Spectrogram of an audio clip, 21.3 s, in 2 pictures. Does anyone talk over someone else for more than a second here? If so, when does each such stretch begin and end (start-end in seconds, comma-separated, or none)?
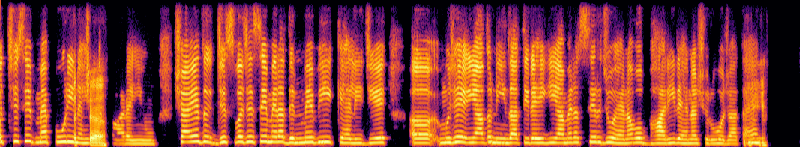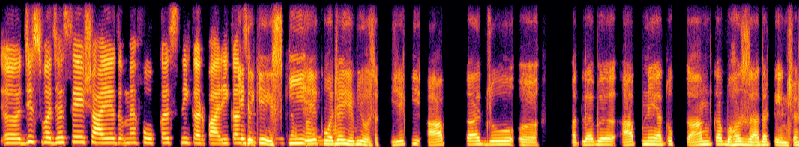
13.8-15.4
